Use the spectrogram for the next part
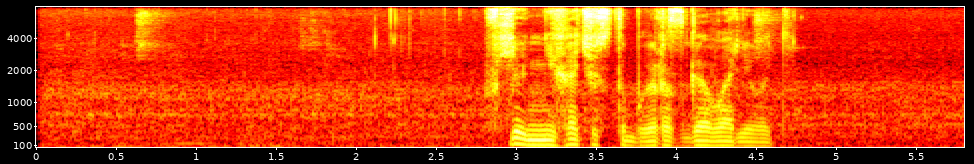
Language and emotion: Russian, angry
